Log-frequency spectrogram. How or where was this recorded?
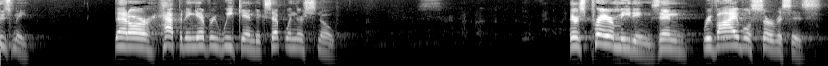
large echoing room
